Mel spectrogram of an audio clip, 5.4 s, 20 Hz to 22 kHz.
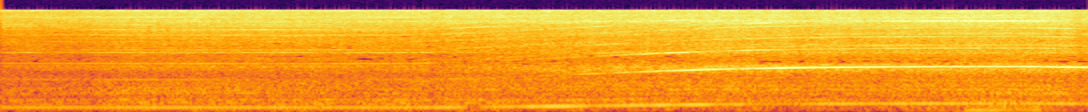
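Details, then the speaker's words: Homemade micro gasifier (water gas generator) running extremely hot after secondary steam line injected steam into combustion chamber (possibly too much): loud steady jet-engine-like roar with climbing whistle; fuel suspected combusting inside device, cause unconfirmed; superheater steam later exceeded 400°. "whoa something's going on inside of there it's like a jet engine effect"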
